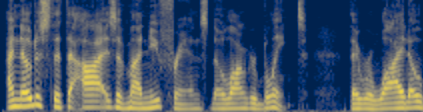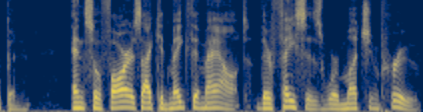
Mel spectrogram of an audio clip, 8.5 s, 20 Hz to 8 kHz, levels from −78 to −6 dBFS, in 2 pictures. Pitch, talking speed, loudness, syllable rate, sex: 140 Hz, 215 wpm, -20 LUFS, 5.3 syllables/s, male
